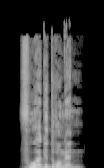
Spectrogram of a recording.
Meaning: past participle of vordringen
- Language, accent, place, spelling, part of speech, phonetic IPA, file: German, Germany, Berlin, vorgedrungen, verb, [ˈfoːɐ̯ɡəˌdʁʊŋən], De-vorgedrungen.ogg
